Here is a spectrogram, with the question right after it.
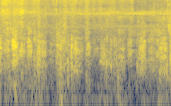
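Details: Two Rottweilers coming down a tower, heard panting: soft, breathy bursts of rapid breath repeating about every half second, without vocal tone, over a faint hiss of background noise.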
